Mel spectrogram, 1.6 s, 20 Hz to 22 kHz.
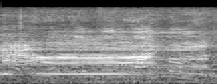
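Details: Sahiwal bull at the Ambari cattle market in Dinajpur district, recorded 27/6/25; one steady, even-pitched moo with a strong harmonic stack, held for just over a second and then fading. Market chatter murmurs underneath.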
